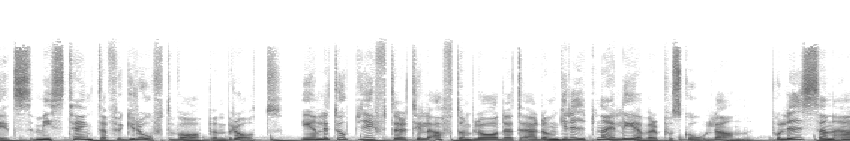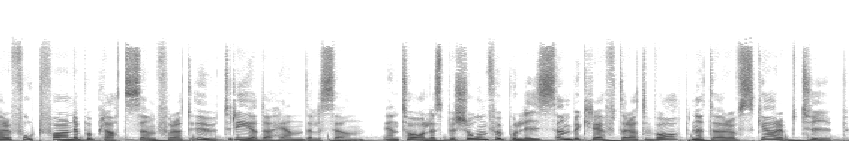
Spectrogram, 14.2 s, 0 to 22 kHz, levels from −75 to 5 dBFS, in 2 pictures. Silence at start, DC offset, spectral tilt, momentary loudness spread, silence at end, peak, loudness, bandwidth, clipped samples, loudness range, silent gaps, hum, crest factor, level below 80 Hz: 0 s; under 0.1%; -5 dB/octave; 5 LU; 0 s; -8 dBFS; -22 LUFS; 16 kHz; under 0.1%; 2 LU; none; none; 14 dB; -30 dBFS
